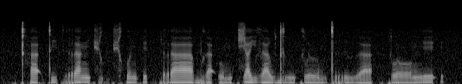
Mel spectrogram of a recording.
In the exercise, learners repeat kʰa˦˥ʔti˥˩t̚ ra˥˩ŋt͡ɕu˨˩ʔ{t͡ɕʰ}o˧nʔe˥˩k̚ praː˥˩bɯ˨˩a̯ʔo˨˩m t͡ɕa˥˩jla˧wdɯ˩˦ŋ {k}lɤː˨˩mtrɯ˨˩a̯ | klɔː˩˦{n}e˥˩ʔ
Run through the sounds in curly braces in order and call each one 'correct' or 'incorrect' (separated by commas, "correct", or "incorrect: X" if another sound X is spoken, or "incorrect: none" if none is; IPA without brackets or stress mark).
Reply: correct, correct, incorrect: ŋ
